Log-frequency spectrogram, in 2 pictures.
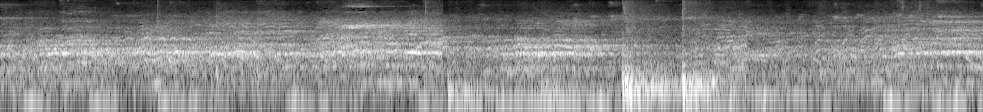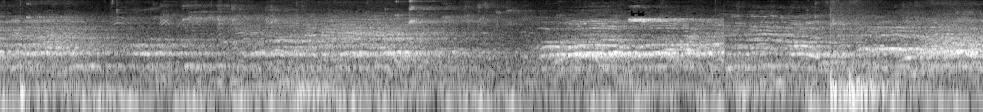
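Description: A ball is kicked with sharp thuds in an echoing hall.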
